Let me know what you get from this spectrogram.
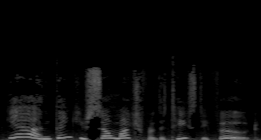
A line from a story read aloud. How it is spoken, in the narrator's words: Mark, completely oblivious, happily says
